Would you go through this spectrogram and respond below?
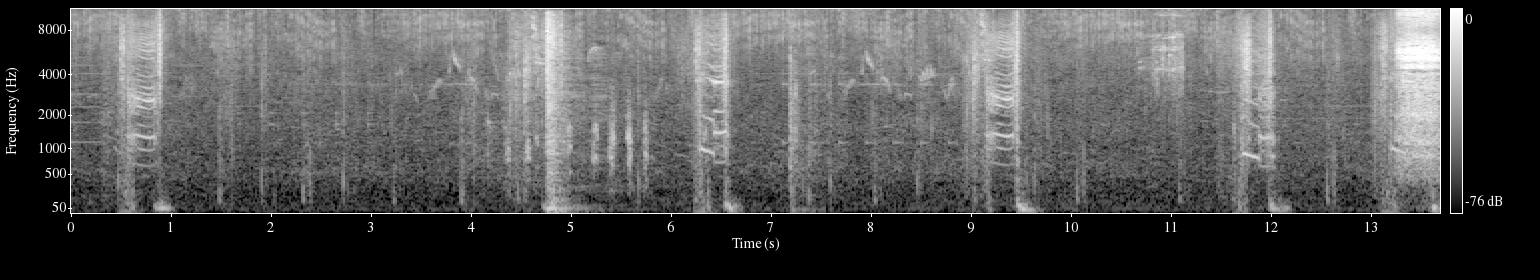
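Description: Chickens in the video game The Bard's Tale give short, scattered clucks and squawks, faint and spaced apart over quiet game ambience, with a louder burst at the end.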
